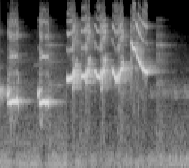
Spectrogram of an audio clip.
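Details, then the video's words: Short 'selow' song phrase of an anis merah, or orange-headed thrush: two clear falling whistles, then five rapid higher buzzy whistled notes ending in a sharp downslurred note. "burung anis merah selow"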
